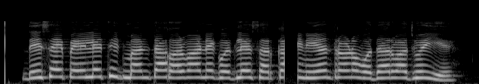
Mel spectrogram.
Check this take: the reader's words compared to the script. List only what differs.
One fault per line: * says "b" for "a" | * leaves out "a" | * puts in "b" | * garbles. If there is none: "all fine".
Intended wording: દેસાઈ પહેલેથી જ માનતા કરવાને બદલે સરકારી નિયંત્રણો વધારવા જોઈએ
all fine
